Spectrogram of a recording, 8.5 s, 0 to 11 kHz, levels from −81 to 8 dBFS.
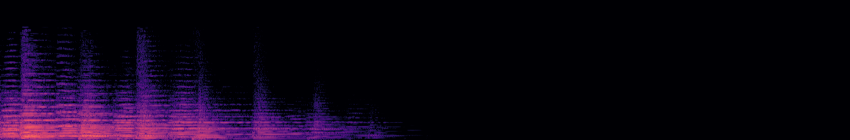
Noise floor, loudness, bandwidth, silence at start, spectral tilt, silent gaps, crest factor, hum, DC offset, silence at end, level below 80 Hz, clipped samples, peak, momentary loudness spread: -71 dBFS; -25 LUFS; 9 kHz; 0 s; -6 dB/octave; none; 24 dB; none; under 0.1%; 5.2 s; -60 dBFS; under 0.1%; -6 dBFS; 24 LU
